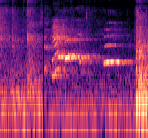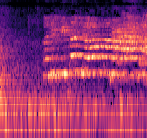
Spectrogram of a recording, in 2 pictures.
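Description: Young girls shout and squeal.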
